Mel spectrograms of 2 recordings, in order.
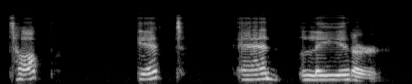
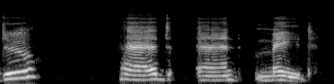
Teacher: They are produced in similar ways, but the t sound is voiceless and the d sound is voiced.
